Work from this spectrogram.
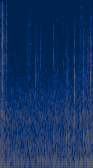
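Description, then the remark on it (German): A door being locked with a key: a short run of soft metallic clicks and scrapes, with small ratcheting ticks and faint jingling, low and steady with no voices. “Die Tür wird abgeschlossen.”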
